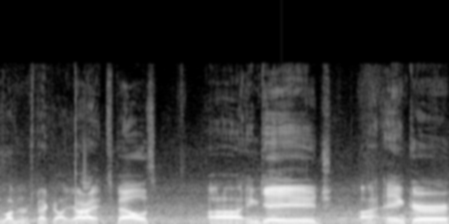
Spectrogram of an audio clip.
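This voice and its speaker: Over noticeable background noise, a man talks in a fairly high pitch with lively intonation. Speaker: card game player. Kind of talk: casual deck profile chat. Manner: halting, filler-heavy.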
